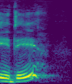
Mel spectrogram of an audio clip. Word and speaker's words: ed: Es gibt noch eine GNU-Interpretation von EX, nämlich ED. Wird nicht X und nicht Ad ausgesprochen, sondern die Buchstaben wirklich einzeln, wie bei VI eigentlich auch.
